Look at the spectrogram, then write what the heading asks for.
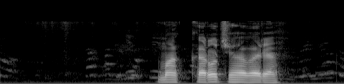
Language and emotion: Russian, neutral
